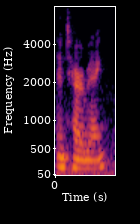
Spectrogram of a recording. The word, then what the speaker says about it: interrobang: it is the enterobang so an enterobang can also be spelled in terabang and you really pronounce it in terra bang an interrobang looks like this it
